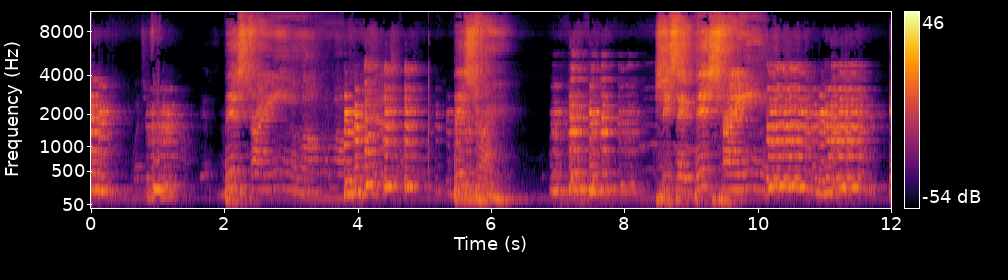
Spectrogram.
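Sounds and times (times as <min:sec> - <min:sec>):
faint music: 0:00.0 - 0:12.0
man preaching over pa: 0:05.4 - 0:06.4, 0:08.4 - 0:10.1.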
